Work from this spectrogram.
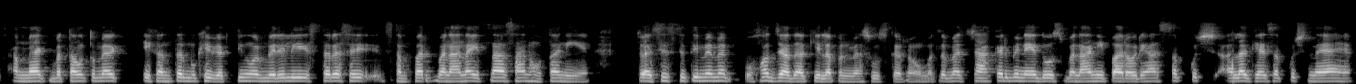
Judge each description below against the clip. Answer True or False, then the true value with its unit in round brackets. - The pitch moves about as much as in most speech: False (1.7 semitones)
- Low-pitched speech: False (150 Hz)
